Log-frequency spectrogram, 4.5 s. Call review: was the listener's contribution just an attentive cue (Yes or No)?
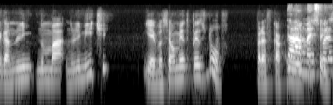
No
